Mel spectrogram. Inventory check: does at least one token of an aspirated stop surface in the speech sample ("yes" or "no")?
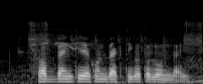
yes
